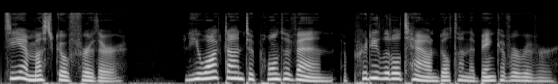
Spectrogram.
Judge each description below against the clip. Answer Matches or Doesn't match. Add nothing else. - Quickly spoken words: Matches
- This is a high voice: Matches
